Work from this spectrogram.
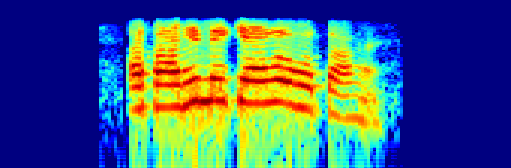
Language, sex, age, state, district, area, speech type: Hindi, female, 60+, Uttar Pradesh, Lucknow, rural, conversation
